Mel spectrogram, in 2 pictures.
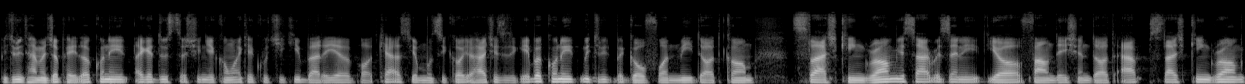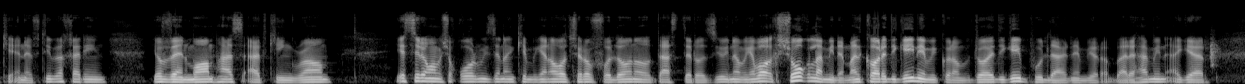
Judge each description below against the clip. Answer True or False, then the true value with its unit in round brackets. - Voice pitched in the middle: False (110 Hz)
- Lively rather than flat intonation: False (2.8 semitones)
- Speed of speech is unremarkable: False (175 wpm)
